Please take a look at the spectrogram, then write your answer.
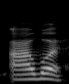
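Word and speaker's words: hour: एन इसलिए लगा क्योंकि आवर इसका उच्चारण क्या है? आवर अ से आवर। एस जो है वो साइलेंट है।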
